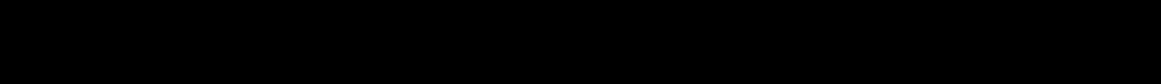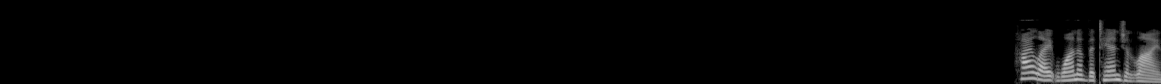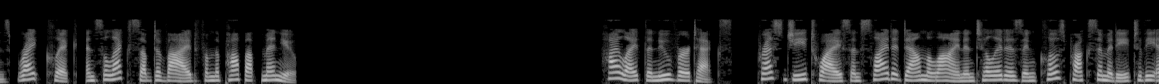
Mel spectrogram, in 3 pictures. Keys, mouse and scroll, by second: 1.4 ctrl+KP_Add, 2.0-2.3 scroll up 2, 2.4-2.7 shift+middle drag, 2.7-4.4 scroll up 4, 4.9 scroll up 3, 5.4-6.6 shift+middle drag, 6.6 ctrl+KP_Add, 7.0 ctrl+KP_Add, 8.2 ctrl+KP_Add, 8.7-9.6 scroll up 3, 9.6-10.0 shift+middle drag, 10.0-11.9 scroll up 1, 11.9 ctrl+KP_Add, 12.4 x, 14.0-17.9 scroll down 14, 17.9-19.5 scroll down 2, 19.5-20.4 scroll down 3, 21.1 click, 22.3-24.4 right drag, 24.4-25.6 drag, 25.6-28.0 scroll down 1, 28.0 click, 29.2 shift+middle click, 29.8 scroll up 2, 30.9 g, 33.5 shift+middle click, 33.9-34.4 scroll up 6, 34.5 shift+middle click.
